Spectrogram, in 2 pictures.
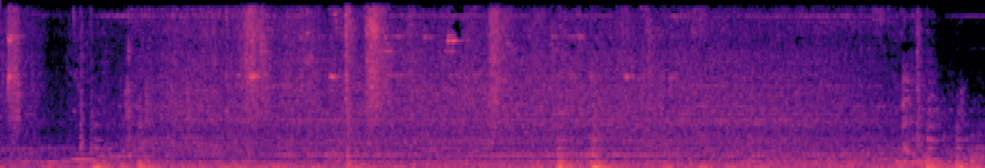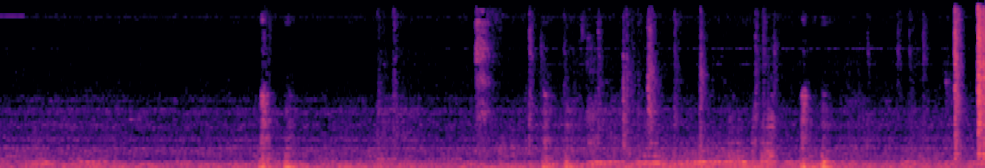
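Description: Train wheels knock over rail joints.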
